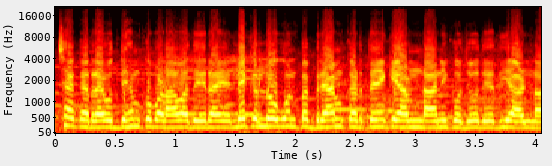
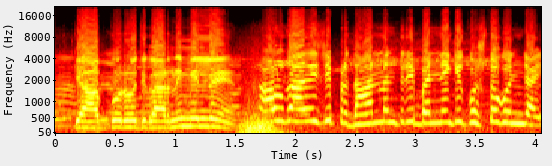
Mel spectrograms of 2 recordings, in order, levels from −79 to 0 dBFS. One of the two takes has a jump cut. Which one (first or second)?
second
